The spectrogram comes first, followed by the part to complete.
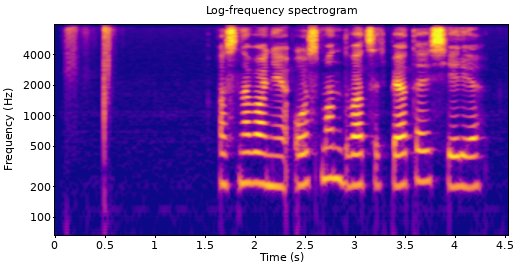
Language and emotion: Russian, neutral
